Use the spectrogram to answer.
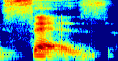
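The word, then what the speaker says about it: seize: The E and the I makes the sound eh. You don't pronounce the final E, so you're going to be saying says.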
